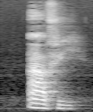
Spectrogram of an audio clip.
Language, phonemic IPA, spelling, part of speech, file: Dutch, /ˈaː.vi/, avi-, prefix, Nl-avi-.ogg
- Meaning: avi-: pertaining to birds or flight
